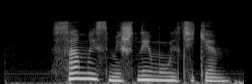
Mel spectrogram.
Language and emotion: Russian, neutral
